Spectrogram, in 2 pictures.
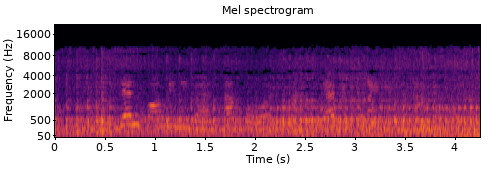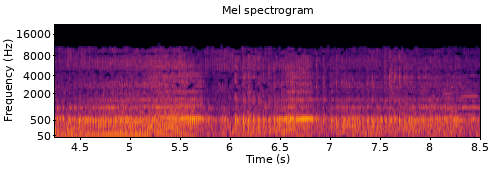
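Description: Voices talking over the running engine of a motor vehicle, which grows louder a little past the middle.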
